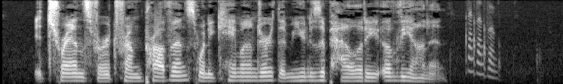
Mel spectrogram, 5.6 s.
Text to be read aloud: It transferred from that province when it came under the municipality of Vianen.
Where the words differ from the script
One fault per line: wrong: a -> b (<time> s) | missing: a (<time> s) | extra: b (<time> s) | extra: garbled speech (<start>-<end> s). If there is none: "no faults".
missing: that (1.4 s)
